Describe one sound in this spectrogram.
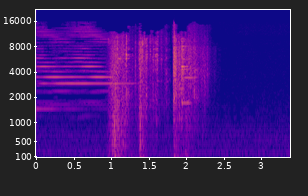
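Armoured feet thud down on rocky ground.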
